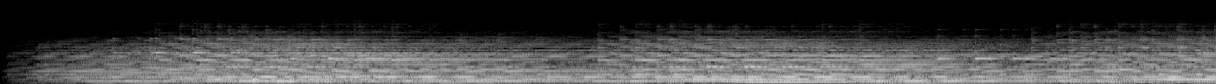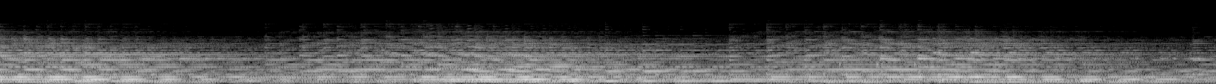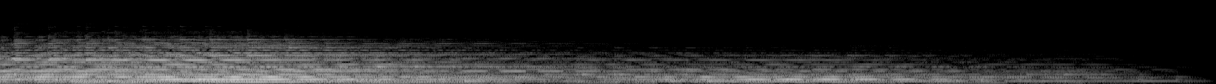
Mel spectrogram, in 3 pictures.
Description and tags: Seven Thunders Echo 5
I improvised at the keyboard over multiple tracks and brought the midi into Music Maker then brought up the tempo, and applied echo, delay and effects phaser.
